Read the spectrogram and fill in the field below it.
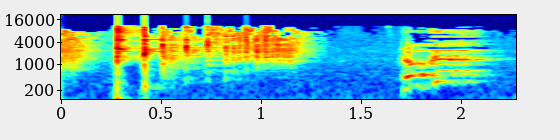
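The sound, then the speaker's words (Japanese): Dice clatter across a hard tabletop in a quick burst of sharp clicks and rattles, settling within a second; a short, brighter ringing rattle follows after a brief pause. “レッツサイコロタイム”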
